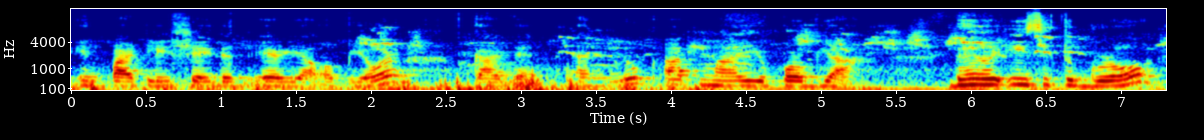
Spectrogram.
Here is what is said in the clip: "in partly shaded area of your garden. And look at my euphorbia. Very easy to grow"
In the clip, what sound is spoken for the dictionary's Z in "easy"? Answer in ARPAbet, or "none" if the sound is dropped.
S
